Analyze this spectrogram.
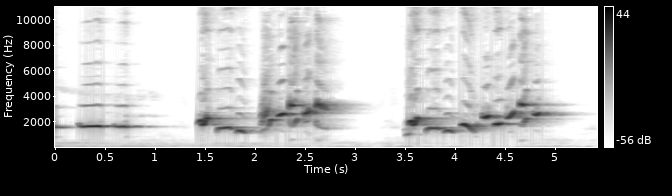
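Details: White-rumped shama lure song to make other shamas answer: a single level whistle followed by two long rich phrases of cascading, rising and falling whistled notes separated by a short gap.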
